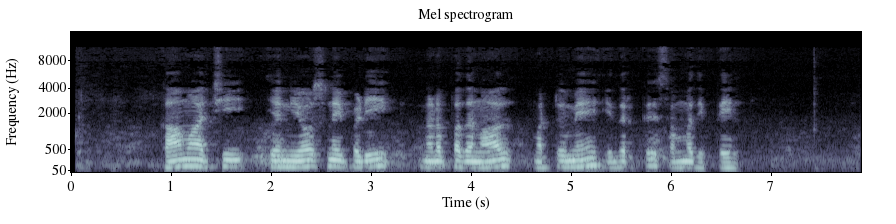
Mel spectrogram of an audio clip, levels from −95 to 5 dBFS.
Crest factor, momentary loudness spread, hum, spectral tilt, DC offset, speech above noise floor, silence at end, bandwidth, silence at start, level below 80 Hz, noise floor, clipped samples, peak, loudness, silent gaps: 20 dB; 10 LU; none; -8.5 dB/octave; under 0.1%; 30 dB; 1.25 s; 11 kHz; 0.05 s; -54 dBFS; -51 dBFS; under 0.1%; -4 dBFS; -22 LUFS; none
